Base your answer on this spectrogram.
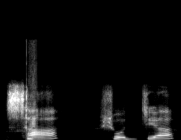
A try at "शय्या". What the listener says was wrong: শয্যা নয়, আজকেই পড়ানো হয়েছে। জ নয়, সেটা কি? ঠিক, শయ్যা। সা শయ్যা।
